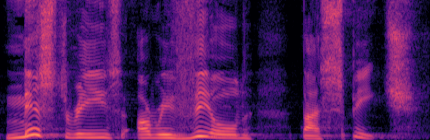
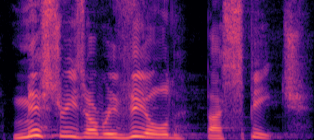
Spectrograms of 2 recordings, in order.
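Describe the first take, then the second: First: Slower still. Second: Slow emphasis. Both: Shown as a demonstration. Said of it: "Let me say it again".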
